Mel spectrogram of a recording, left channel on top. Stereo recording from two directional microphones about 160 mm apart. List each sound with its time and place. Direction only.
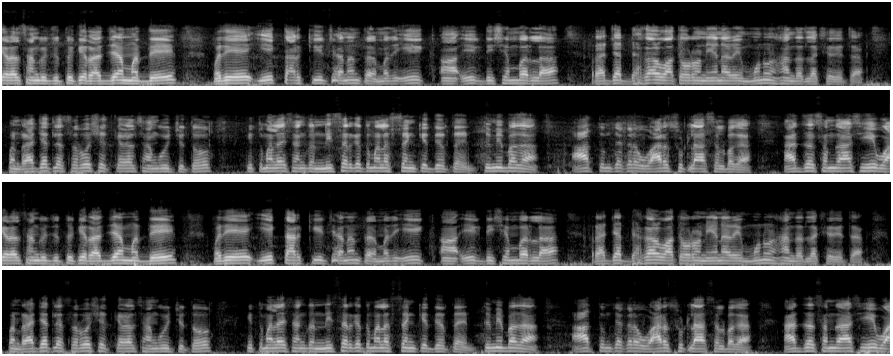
0.0 s speech: 60° left (ahead or behind); by 1.7 s 35° left (ahead or behind)
2.0 s speech: 55° left (ahead or behind); by 8.6 s 30° left (ahead or behind)
9.0 s speech: 10° right (ahead or behind)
